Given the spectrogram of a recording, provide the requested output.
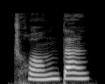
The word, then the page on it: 床单: chuáng dān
